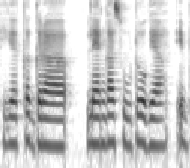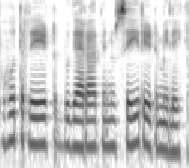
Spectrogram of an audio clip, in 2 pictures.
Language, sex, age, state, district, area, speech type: Punjabi, female, 30-45, Punjab, Rupnagar, urban, spontaneous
